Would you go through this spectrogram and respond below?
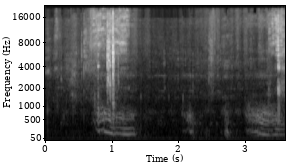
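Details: French Bulldog, a pet dog indoors, making two drawn-out low moaning growls with a wavering, voiced tone, each lasting about half a second, separated by quieter snuffles.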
